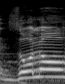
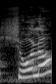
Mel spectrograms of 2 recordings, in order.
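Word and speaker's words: Xolo: बहुत डिफिकल्ट है क्योंकि लगा था की उसको प्रणाम करते होंगे जोलो मैरिज है ना लेकिन ऐसा नहीं है उसको प्रोनाउंस करते हैं शोलो हमारी ड्वेनिया हमारी दुनिया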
